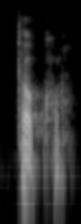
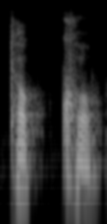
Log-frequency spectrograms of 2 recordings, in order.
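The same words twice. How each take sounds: First: Toko with a single, quick k; soft sound. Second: Toko with a long stop on a doubled k; strong sound. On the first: Teacher showing learners the mistaken form, soft single k. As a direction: run through toko without holding the k. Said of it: "It is not toko". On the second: Teacher correcting for learners, strong doubled k. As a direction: stay on the k in toko before releasing it. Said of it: "So I stay". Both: Shown as a demonstration.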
